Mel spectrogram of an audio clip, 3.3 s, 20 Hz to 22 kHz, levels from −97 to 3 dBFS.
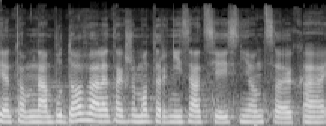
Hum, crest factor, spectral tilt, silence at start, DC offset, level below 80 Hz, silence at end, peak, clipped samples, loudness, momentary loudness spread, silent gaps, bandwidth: none; 12 dB; -6 dB/octave; 0 s; under 0.1%; -44 dBFS; 0 s; -2 dBFS; under 0.1%; -14 LUFS; 5 LU; none; 18 kHz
